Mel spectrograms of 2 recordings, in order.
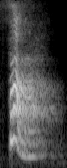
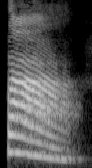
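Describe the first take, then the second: First: The sounds are joined quickly. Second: The sounds are stretched out slowly. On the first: "no final ela consegue fazer rapidamente" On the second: "prolongar no caminho até chegar na segunda letra"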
